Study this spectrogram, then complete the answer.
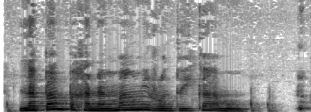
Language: Santa Ana de Tusi Pasco Quechua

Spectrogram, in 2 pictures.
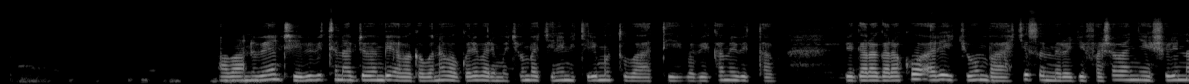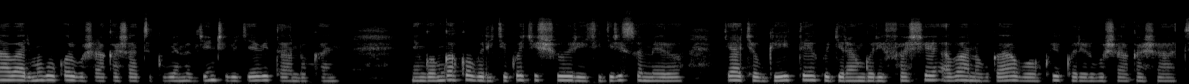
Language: Kinyarwanda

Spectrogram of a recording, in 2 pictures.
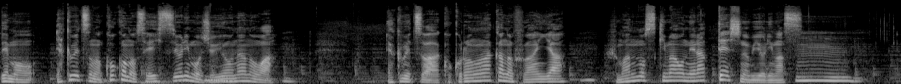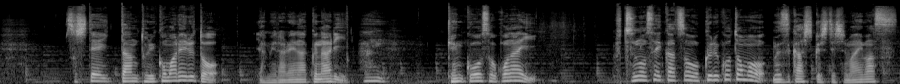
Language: Japanese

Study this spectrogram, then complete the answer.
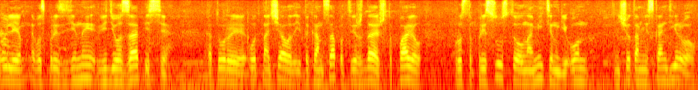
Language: Russian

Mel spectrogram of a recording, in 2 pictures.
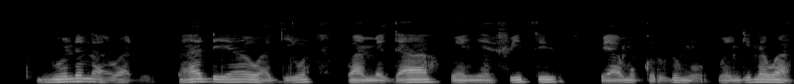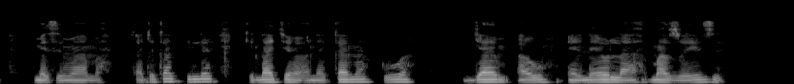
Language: Swahili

